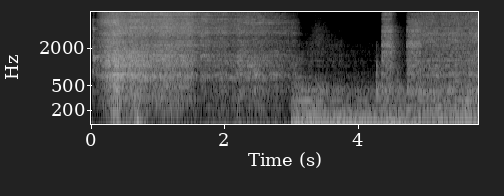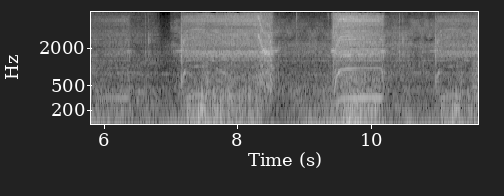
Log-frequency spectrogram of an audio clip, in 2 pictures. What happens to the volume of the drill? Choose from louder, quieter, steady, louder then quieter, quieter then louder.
louder then quieter.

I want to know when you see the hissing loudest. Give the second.
1 s.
